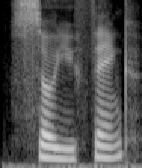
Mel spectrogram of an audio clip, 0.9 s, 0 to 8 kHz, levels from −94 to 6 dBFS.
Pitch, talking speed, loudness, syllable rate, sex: 195 Hz, 190 wpm, -18 LUFS, 3.5 syllables/s, female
